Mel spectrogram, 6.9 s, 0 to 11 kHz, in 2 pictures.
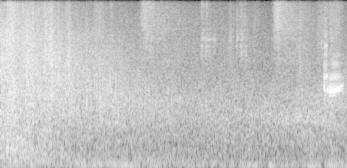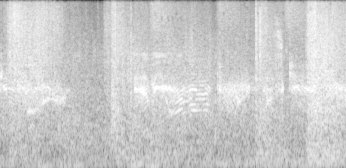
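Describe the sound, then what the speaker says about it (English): Dense gunfire and artillery from a Company of Heroes battle against Panther tanks and an M10, a continuous wash of shots with sharper bursts layered over one another. "Decent amount of fire coming out on that M10."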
